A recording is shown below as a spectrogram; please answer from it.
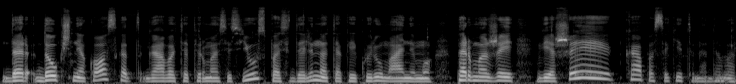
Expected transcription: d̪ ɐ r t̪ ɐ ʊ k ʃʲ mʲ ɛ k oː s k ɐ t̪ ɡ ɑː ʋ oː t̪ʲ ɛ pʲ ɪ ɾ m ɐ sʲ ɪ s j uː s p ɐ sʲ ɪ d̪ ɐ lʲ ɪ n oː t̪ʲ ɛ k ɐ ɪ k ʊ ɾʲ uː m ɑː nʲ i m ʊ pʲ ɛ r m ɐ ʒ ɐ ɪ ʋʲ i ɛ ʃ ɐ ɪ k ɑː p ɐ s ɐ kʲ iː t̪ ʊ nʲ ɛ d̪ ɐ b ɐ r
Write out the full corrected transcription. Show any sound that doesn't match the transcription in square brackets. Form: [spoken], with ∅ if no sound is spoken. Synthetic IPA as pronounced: d̪ ɐ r [d̪] ɐ ʊ k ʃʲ [nʲ] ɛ k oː s k ɐ t̪ ɡ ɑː ʋ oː t̪ʲ ɛ pʲ ɪ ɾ m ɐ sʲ ɪ s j uː s p ɐ sʲ ɪ d̪ ɐ lʲ ɪ n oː t̪ʲ ɛ k ɐ ɪ k ʊ ɾʲ uː m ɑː nʲ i m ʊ pʲ ɛ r m ɐ ʒ ɐ ɪ ʋʲ i ɛ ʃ ɐ ɪ k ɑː p ɐ s ɐ kʲ iː t̪ ʊ [mʲ] ɛ d̪ ɐ b ɐ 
